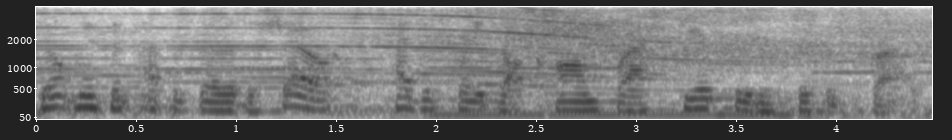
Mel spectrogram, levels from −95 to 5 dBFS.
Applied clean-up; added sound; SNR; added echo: none; Vehicle; 7 dB; reverberation time 1.2 s.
